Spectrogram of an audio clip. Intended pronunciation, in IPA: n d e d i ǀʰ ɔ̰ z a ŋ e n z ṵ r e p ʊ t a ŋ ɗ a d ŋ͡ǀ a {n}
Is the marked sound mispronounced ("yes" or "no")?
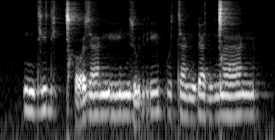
yes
